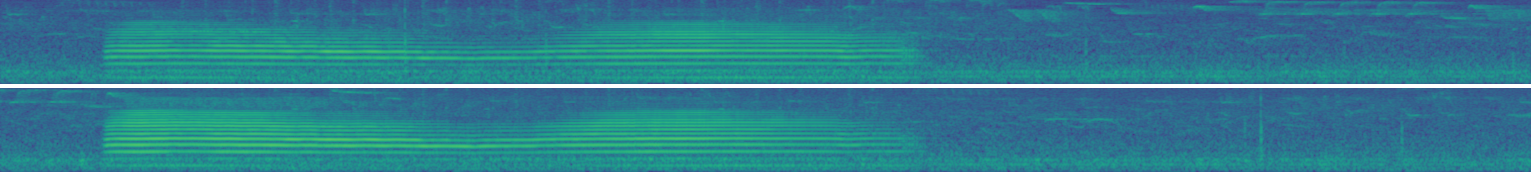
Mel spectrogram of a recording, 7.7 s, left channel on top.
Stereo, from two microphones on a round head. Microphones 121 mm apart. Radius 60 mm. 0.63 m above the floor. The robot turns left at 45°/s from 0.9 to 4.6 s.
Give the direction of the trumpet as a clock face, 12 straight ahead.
2 o'clock.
